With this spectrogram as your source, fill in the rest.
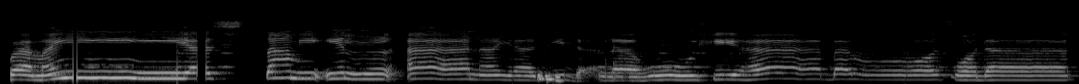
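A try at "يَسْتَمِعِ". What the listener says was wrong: Jangan tamiil ya, tamiil. Jangan il tapi ail, tamiil dilenturkan dari tengah-tengah tenggorokan.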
